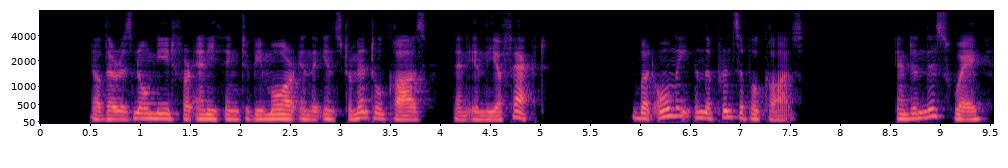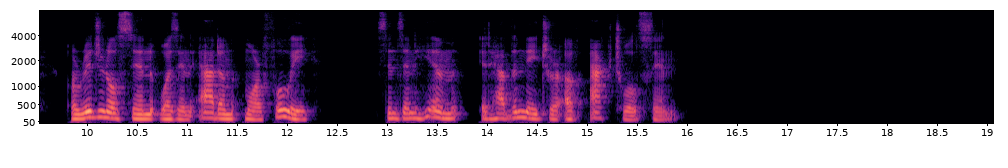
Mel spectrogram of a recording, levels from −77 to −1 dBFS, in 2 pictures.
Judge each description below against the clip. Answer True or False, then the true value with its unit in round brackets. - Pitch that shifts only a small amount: False (3.8 semitones)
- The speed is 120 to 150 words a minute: True (140 wpm)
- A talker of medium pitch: False (125 Hz)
